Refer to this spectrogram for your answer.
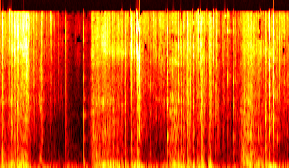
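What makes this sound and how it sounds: A box-cutter blade scrapes an embossed oval bar of dry, solid pink soap. Repeated bursts of dry, crumbly scraping and crackling carry a strong low rumble under bright, crisp flecks. Brief sharp snaps sound as pieces break away, with short pauses between strokes.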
